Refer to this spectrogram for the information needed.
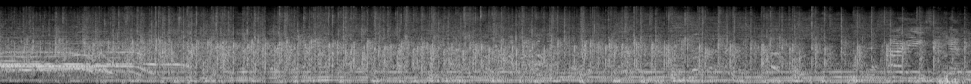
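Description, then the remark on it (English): Sustained audience applause for comedian Andy Kindler at a comedy show, dense steady clapping at an even loudness with a murmur of crowd voices and a few cheers mixed in. “Let's hear it right now for Andy Kindler. Give it up for Andy.”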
